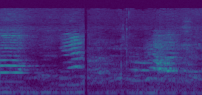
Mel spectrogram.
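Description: Faint voices of children in the background, with a low steady hum underneath.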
